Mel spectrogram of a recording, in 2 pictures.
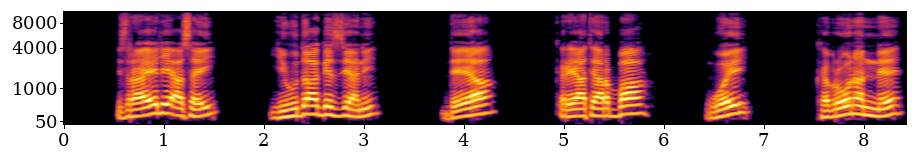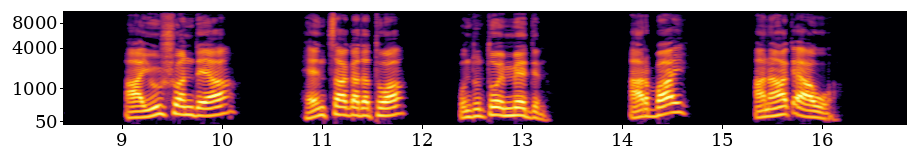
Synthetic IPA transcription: ʔɪs̬ɾaːʔe̞ːlɪjaːsɐj | jɪhʊd̪aːɡɛzːɪjan | d̪ɛʔɪjaː | kʼɛɾɪjaːt̪ɪɐɾbaː | wɔj | kɛbɾo̞ːnɐnːɛ | ʔajuːʃʊɐnd̪ɛʔɪjaː | hɛnt͡sːaːɡɐd̪ɐt̪ʊwaː | ʊnt̪ːʊnt̪ːɔɪmːe̞ːd̪ːɪnɔ̥ | ʔɐɾbaːj | ʔɐnaːkʼɛaːwʊwɐ̰

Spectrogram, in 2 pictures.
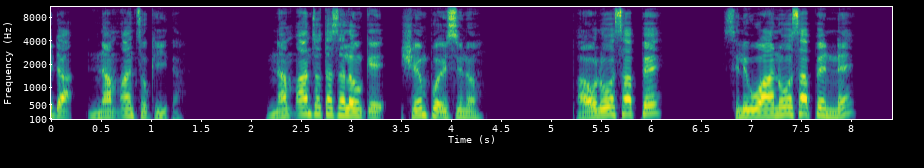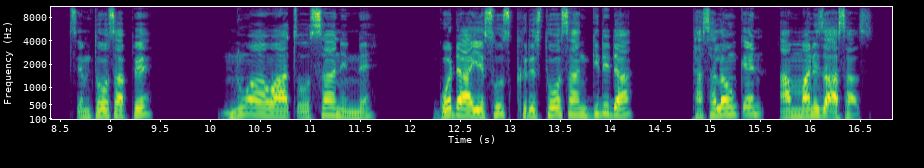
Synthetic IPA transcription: d̪ɐnɐmʔɐnt͡sːɔkiːt̪ɐ̰ | nɐmʔɐnt͡sːɔt̪ɐs̬ɐlɔŋkʼːɛʃɛmpːɔɪsːɪnɔ | pʼɐwʊlo̞ːsɐpːɛ | sɪlɪwaːno̞ːsɐpːɛnːɛ | t͡sʼɪmt̪o̞ːsɐpːɛ | nʊaːwaːt͡sʼo̞ːsːaːnɪnːɛ | ɡɔd̪aːjɛsuːskɪɾɪst̪o̞ːsɐnɡɪd̪ɪd̪ɐ | t̪ɐsɐlɔŋkʼːɛnɐmːɐnɪzɐːsa̰ːs

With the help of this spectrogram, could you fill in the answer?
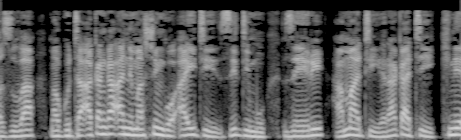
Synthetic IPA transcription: uʋa | maɡʱutaːkaŋɡaːne̞maʂiŋɡo̞ʔaitizidʱimu | ze̞ɾiɦamatirakatikʰine

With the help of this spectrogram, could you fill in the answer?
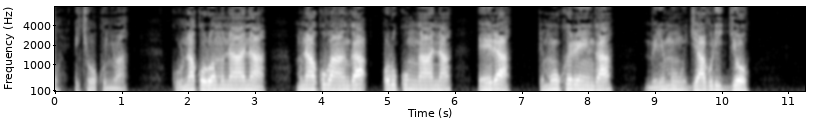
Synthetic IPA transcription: eco̞ːkuɲwa̰ | kulunako̞ːlwo̞ːmunaːna | munaːkuβaːŋɡa | o̞lukuŋːaːna | e̞ɾa | te̞mukweɾeːŋɡa | miɾimuɟaβuliɟːo̞

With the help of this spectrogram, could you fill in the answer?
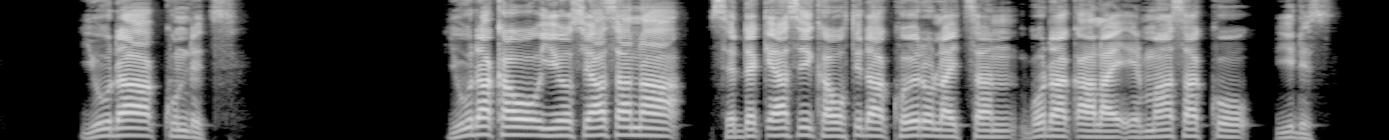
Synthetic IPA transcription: jʊʊd̪aːkʊnd̪ɛt͡s | jʊhʊd̪ɐkɐwɔjoːsɪjaːsɐnɐ | sɛd̪ːɛkʼːɪjaːsɪkɐwɔt̪ːɪd̪ɐkɔjɾɔlɐjt͡sːɐnɡɔd̪aːkʼaːlɐjɛɾmaːsɐkːɔ | jɪd̪ɛs

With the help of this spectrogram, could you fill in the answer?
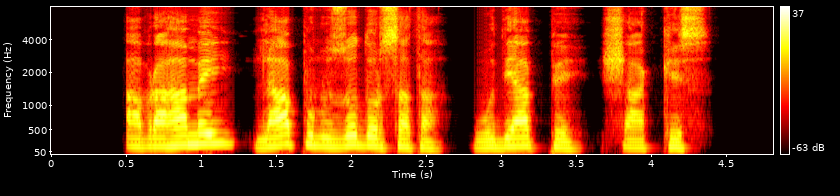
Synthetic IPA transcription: ʔɐbɾɐhɐmɛjlaːpːʊnʊzɔd̪ɔɾsɐt̪ɐ | wɔd̪ɪjaːpːɛʃaːkːɪs

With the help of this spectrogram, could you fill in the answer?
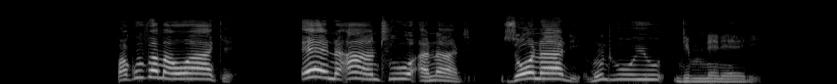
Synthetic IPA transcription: pak̬uɱvamawɔwakɛ̰ | ɛnaʔaːntʰuwɔʔanati̥ | zɔːnaɗimuntʰujundim̩nɛnɛːɾḭ

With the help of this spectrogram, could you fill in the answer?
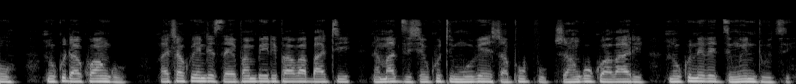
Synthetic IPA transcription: no̞kuɗakwaŋɡu | ʋat͡ʃakue̞nde̞saipambe̞ɾipaʋaɓati | namad͡ziʃekutimuʋe̞ʐapupuʐ̥aŋɡukwaʋaːɾi | no̞kune̞ʋe̞d͡zimwe̞nduːd͡zi

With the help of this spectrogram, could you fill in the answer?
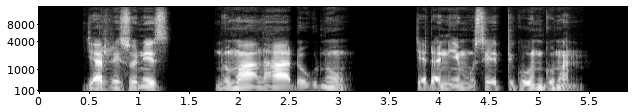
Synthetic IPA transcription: d͡ʒɐrːɪsʊnɪs | nʊmaːlhaːᶑʊɡnuː | d͡ʒɛᶑɐniːmʊse̞ːt̪ːɪɡuːŋɡʊmɐn

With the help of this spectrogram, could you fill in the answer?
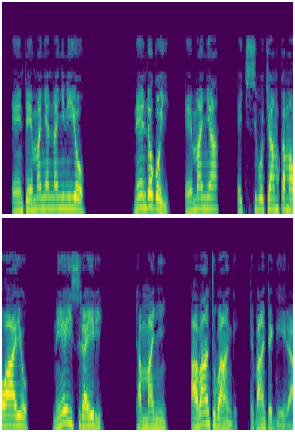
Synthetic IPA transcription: e̞nte̞maɲanːaɲinijo̞ | ne̞ːndo̞ɡo̞jḭ | emaɲa | eci̥siβo̞camukamawaːjo̞ | neje̞jisiɾaiɾḭ | tamaɲi | aβaːntuβaːŋɡe̞̰ | te̞βaːnte̞ɡe̞̰ːɾa̰

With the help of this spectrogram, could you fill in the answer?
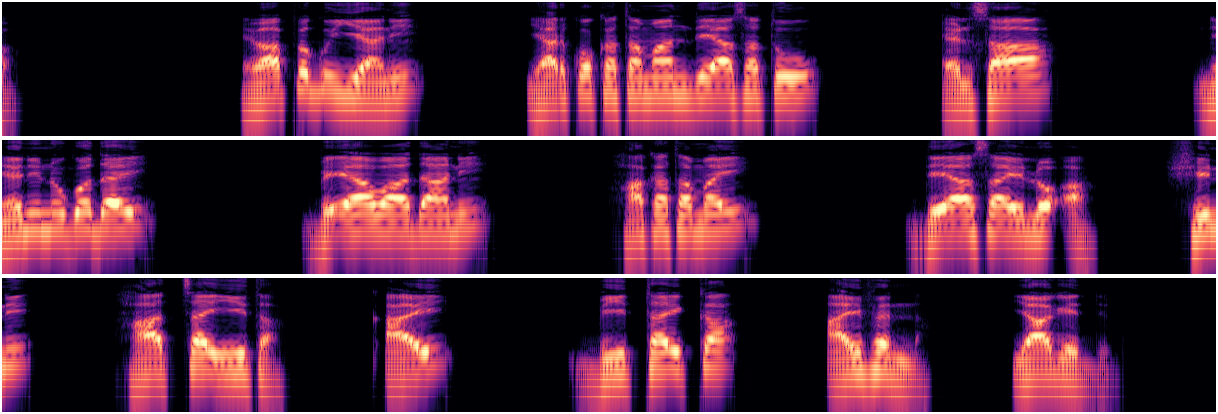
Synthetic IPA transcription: hɛwaːpːɛɡʊjɪjaːn | jɐɾkːɔkɐt̪ɐmaːnd̪ɛʔjaːs̬ɐt̪uː | ʔɛlsaːʔɐ | ne̞ːnɪnʊɡɔd̪ɐj | bɛʔɪjaːwaːd̪aːn | hɐkɐt̪ɐmɐj | d̪ɛʔjaːsɐjlɔʔɐ̰ | ʃɪn | haːt͡sːɐjiːt̪ɐ | kʼɐj | biːt̪ːɐjkːɐː | jfɛnːɐ | jaːɡe̞ːd̪ːɪnɔ̥

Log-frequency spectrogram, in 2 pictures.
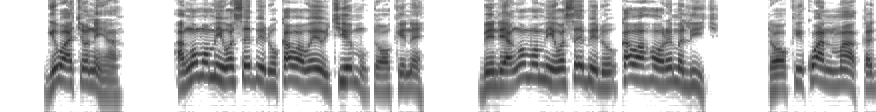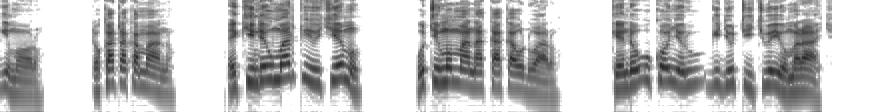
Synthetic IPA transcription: ɡɪwat͡ʃɔnɪa | aŋɔmɔmɪwɔsebedokawawɛjot͡ʃjemotɔːkɪnɛ | bendeaŋɔmɔmɪwɔsebedokawaɦɔɾɛmalit͡ʃ | tɔːkɪkwanmakːaɡɪmɔ̰ɾɔ̰ | tɔkatakamanɔ | ekindeumartwejot͡ʃjemo | ʊtɪmomanakakaʊdwa̰ɾɔ̰ | kendoukoɲoɾuɡɪd͡ʒotit͡ʃwejomaɾat͡ʃ

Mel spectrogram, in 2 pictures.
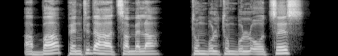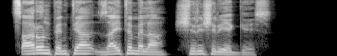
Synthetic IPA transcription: ʔɐbːaːpɛnt̪ːɪd̪ɐhaːt͡sːɐmɛlɐ | t̪ʊmbʊlt̪ʊmbʊlo̞ːt͡sːe̞ːs | t͡sʼaːɾɔnpɛnt̪ːɪjaːzɐjt̪ɛmɛlɐʃɪɾɪʃɪɾɪɛɡːe̞ːs

